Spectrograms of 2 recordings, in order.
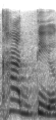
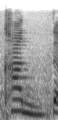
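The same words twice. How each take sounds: First: খাদ্যীয় as khad-diya, y heard; sounded y. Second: খাদ্য as khad-da, no y; doubled d. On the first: Teacher corrects herself for students, khad-diya with y sounded. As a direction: end খাদ্যীয় in an audible diya. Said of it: "ওইটা তো ইয় ফলা". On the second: Teacher shows hypothetical double letter, খাদ্য as khad-da. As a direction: hold dd in খাদ্য, leave out y. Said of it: "দয় দ থাকলে কি হতো". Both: Shown as a demonstration.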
